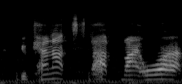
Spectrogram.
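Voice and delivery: very high, shrill, shrieking hag yell. Voicing the green hag as she attacks a character: yelling as the green hag. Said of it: "And she yells".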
